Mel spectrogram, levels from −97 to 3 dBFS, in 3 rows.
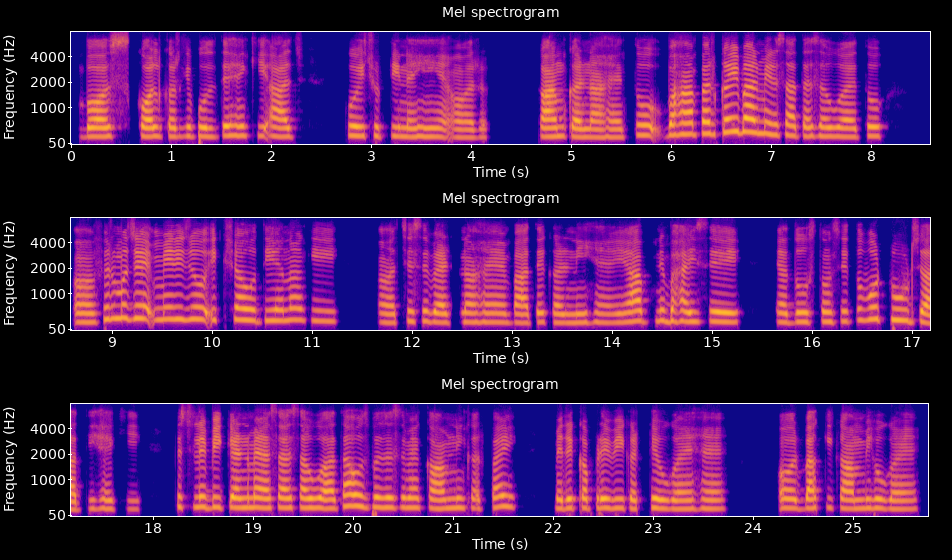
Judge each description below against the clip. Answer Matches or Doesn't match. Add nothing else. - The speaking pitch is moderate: Doesn't match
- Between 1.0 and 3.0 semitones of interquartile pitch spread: Matches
